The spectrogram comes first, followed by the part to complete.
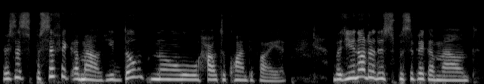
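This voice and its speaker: A young Filipino woman co-hosting a podcast, her voice a touch high and recorded dry and close. She is playful, searches for her words, and slows down to weigh a point. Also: expressive, warm tone, no room sound. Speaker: podcast co-host. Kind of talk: casual chat.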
